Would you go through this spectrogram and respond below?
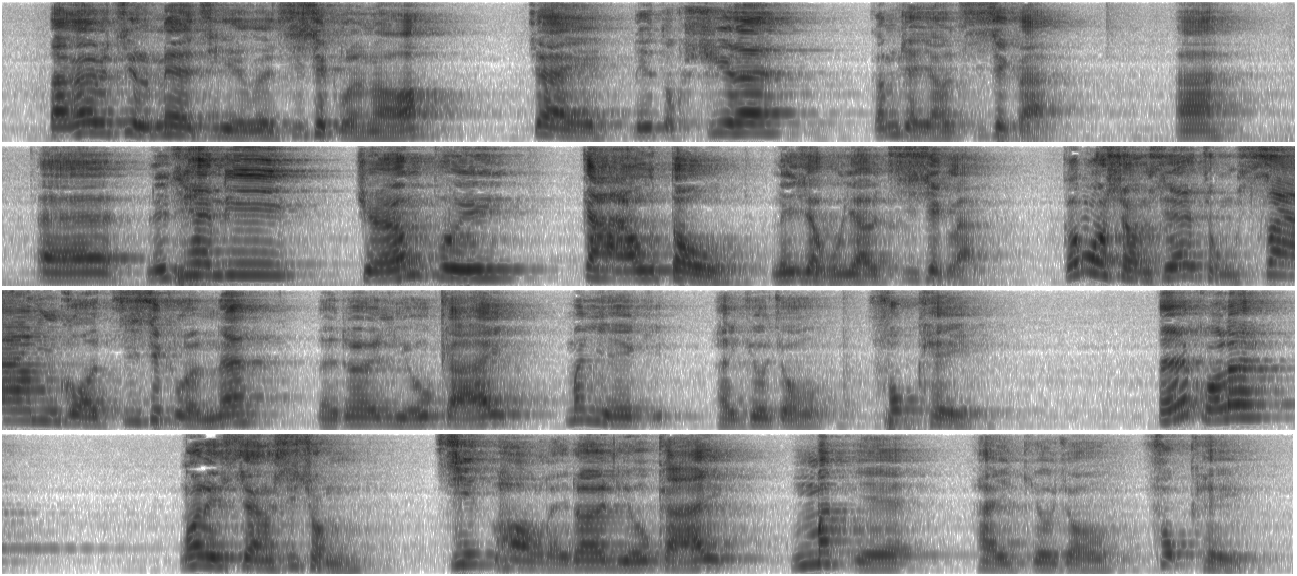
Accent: Hong Kong; 咁今日我哋香港人最平均最長命嘅係幾多歲啊？

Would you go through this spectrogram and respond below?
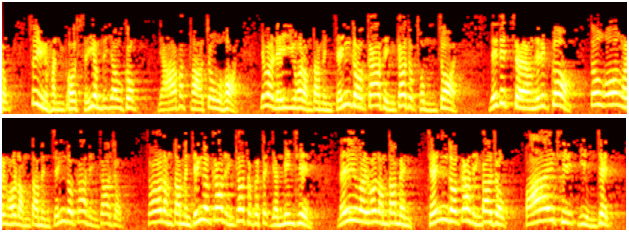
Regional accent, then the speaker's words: Hong Kong; 我们香港人呢好鍾意睇到啲有形有体嘅嘢，我以前做地产嘅

